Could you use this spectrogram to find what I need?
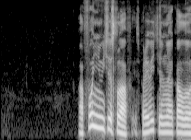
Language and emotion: Russian, neutral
